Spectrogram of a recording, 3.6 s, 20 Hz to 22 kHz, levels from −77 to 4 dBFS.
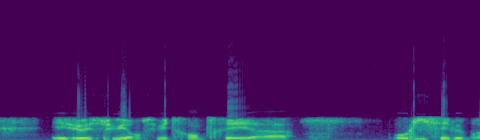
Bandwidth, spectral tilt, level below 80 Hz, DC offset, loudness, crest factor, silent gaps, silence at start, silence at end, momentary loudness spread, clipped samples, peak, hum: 8.8 kHz; -5.5 dB/octave; -64 dBFS; under 0.1%; -15 LUFS; 16 dB; none; 0 s; 0 s; 15 LU; under 0.1%; -2 dBFS; none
